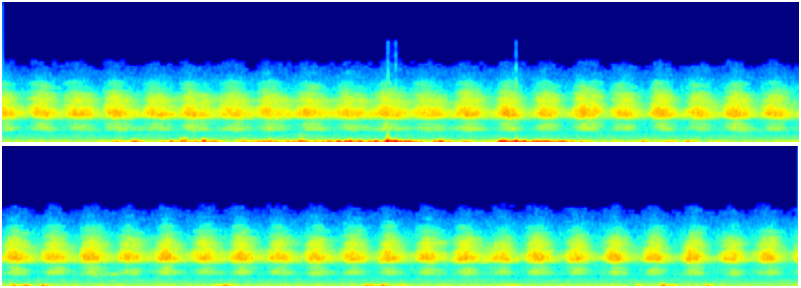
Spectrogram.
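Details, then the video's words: Seaside cicadas in Sardinia's summer heat keep up a pulsing, shrill drone as turquoise waves break and splash loudly on a desolate beach, strongest around the second and third seconds. "Ocean Waves & Cicada Sounds"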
